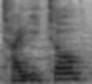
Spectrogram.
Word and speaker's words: Taito: tatio t-show maybe there is other variations um taito so taito tato taito i don't know there's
